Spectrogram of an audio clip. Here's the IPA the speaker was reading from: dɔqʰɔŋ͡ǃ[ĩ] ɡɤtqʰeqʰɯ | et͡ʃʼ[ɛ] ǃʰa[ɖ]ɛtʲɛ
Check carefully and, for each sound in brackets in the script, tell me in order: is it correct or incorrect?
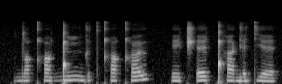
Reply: correct, correct, incorrect

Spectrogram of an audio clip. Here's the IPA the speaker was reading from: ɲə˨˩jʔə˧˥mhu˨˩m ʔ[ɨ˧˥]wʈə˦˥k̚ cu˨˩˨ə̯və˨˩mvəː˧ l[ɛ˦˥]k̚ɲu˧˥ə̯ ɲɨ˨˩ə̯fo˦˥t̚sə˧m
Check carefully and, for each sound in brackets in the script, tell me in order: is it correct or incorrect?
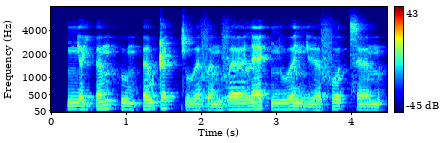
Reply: incorrect, correct

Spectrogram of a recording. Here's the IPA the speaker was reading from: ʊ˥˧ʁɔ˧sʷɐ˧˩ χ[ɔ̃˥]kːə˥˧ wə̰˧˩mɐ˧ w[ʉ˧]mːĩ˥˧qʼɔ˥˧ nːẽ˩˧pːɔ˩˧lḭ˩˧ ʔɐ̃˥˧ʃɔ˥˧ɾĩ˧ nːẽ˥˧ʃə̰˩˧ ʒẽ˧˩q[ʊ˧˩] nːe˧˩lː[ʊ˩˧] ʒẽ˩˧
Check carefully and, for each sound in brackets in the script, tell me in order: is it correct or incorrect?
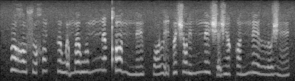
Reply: correct, incorrect, correct, correct

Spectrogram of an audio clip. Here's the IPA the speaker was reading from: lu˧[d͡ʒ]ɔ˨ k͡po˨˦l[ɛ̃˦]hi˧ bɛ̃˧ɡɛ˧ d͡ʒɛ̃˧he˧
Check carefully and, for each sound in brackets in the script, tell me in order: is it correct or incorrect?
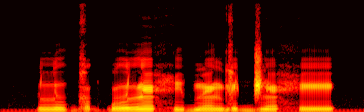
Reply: incorrect, correct

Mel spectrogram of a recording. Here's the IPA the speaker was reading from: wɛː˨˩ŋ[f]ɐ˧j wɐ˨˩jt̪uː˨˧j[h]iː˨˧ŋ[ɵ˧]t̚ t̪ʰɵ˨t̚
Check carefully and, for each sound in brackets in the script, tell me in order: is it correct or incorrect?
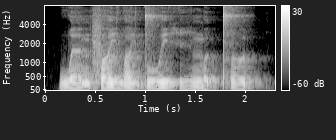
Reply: correct, correct, correct

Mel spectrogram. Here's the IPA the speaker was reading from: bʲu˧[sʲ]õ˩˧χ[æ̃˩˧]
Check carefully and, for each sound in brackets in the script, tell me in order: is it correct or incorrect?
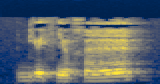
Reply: correct, incorrect

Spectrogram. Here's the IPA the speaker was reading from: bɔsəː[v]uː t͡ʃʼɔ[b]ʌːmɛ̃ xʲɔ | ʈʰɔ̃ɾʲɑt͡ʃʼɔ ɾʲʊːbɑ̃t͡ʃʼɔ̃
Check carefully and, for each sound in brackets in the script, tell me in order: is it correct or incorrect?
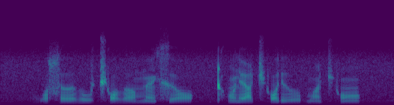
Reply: incorrect, incorrect

